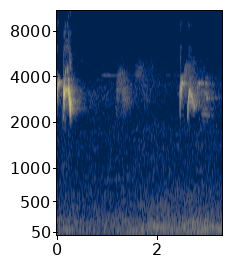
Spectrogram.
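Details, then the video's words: Female red-whiskered bulbul calling to provoke a wild-caught male to sing and fight: a loud, sharp, bright chirped call at the start, a softer warbled phrase near the middle, and another strong chirp near the end. "Chào mào hót tiếng mái kích bổi"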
